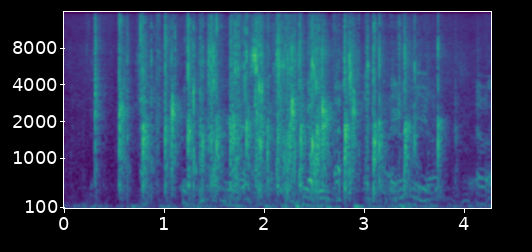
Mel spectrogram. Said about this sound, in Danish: Så alle er med på, at Raiders of the Lost Ark egentlig ikke er den første film, Nej. selvom det er den første film. Så tog jeg fejl. Er alle enige i det, så må I gerne klappe.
